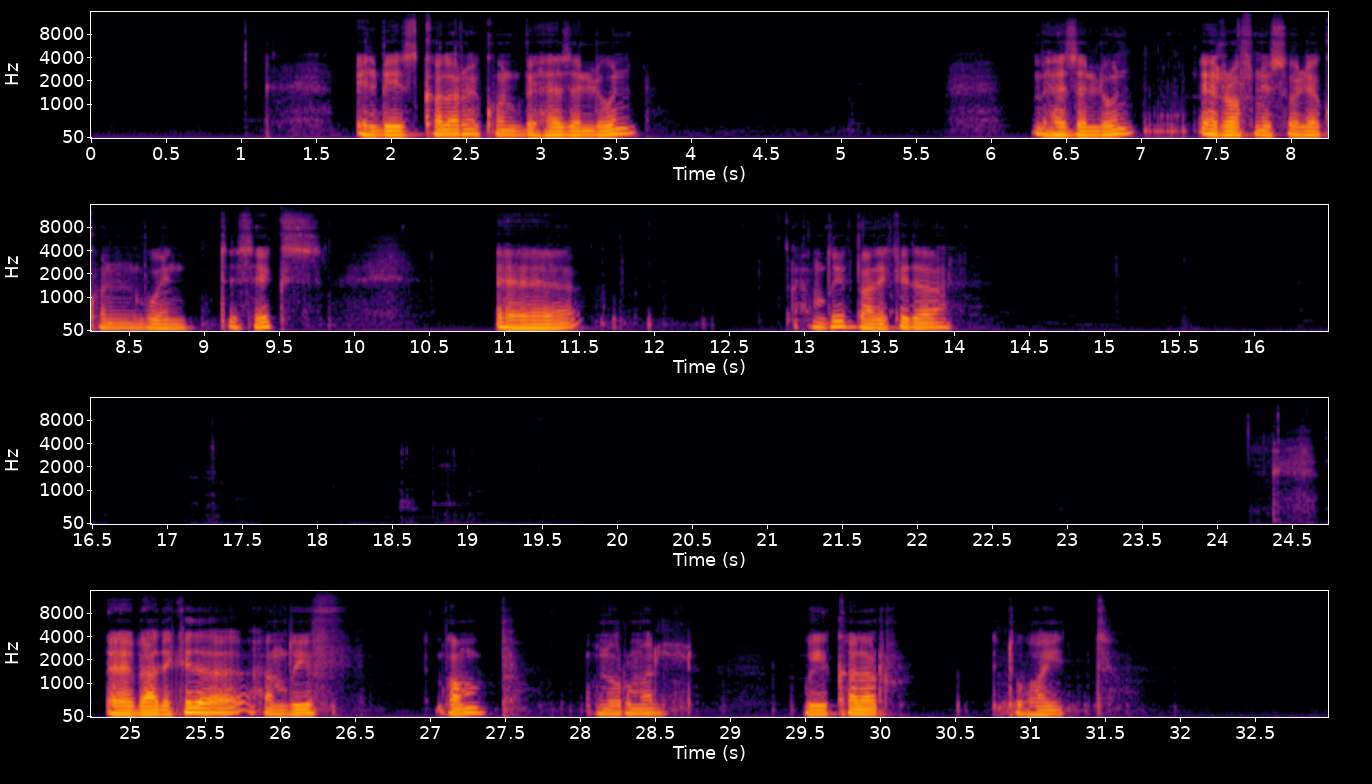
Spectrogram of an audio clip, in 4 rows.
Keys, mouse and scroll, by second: 1.0 click, 2.3 click, 4.9-5.7 right drag, 6.3 click, 7.1 drag, 7.7-8.9 drag, 9.2 alt+shift+middle click, 10.2 alt+shift+middle click, 12.5 alt+shift+middle click, 13.1 alt+shift+middle click, 13.8 shift+a, 17.3 shift+a, 21.3-22.1 drag, 24.8 click, 26.9 click, 27.7-28.6 drag, 29.5-31.4 drag.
